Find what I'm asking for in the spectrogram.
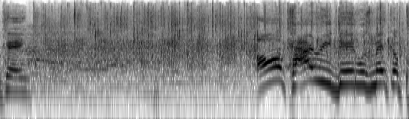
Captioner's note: applause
